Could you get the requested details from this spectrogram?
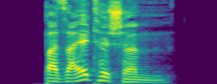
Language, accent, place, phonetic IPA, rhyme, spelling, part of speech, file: German, Germany, Berlin, [baˈzaltɪʃm̩], -altɪʃm̩, basaltischem, adjective, De-basaltischem.ogg
- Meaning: strong dative masculine/neuter singular of basaltisch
